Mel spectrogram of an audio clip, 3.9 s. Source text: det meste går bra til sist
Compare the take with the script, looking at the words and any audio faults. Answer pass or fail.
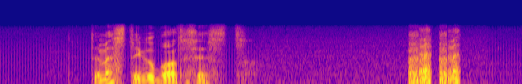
fail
